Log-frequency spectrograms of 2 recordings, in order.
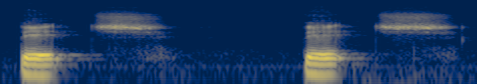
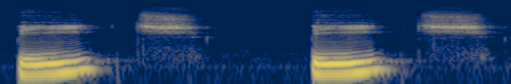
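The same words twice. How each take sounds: First: "bitch" with short, lax IH; short vowel demo. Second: "beach" with long EE, slightly rising; long vowel demo. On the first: Teacher contrasting two words, short IH in "bitch". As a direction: clip the vowel in "bitch" to a brief IH. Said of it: "short vowel sound". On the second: Teacher contrasting two words, long EE in "beach". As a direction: stretch the EE in "beach", lips spread. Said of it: "big difference in the long vowel". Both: Shown as a demonstration.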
